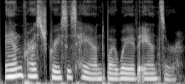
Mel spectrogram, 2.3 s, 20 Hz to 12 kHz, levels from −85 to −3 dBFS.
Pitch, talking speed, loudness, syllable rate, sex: 195 Hz, 205 wpm, -17 LUFS, 5.5 syllables/s, female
